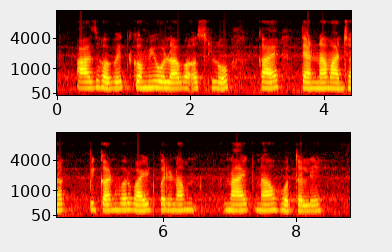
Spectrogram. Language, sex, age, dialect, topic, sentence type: Marathi, female, 18-24, Southern Konkan, agriculture, question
